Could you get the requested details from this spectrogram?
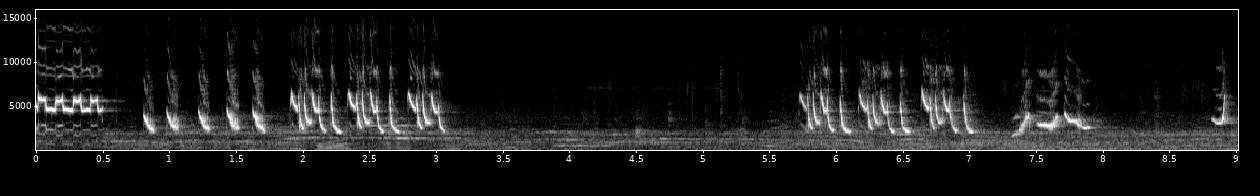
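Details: Irani lark, called jal mushadi, singing: bursts of rapid, repeated high sweeping notes, a long pause, then another fast trilled burst and a short rising phrase.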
